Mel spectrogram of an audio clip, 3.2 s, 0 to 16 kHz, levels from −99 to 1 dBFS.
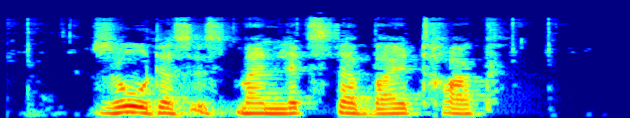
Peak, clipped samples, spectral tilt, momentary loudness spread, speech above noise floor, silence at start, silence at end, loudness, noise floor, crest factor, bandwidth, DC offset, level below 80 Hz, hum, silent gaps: -4 dBFS; under 0.1%; -6.5 dB/octave; 7 LU; 39 dB; 0.45 s; 0.65 s; -20 LUFS; -58 dBFS; 16 dB; 9.2 kHz; under 0.1%; -62 dBFS; none; none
